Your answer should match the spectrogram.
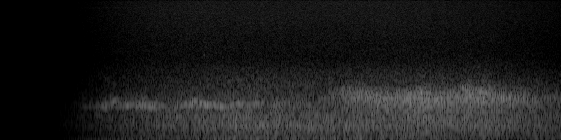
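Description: Intro sound effect: a swell of rushing noise with a deep rumble beneath and a faint wavering tone, rising out of silence about half a second in and then holding steady.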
